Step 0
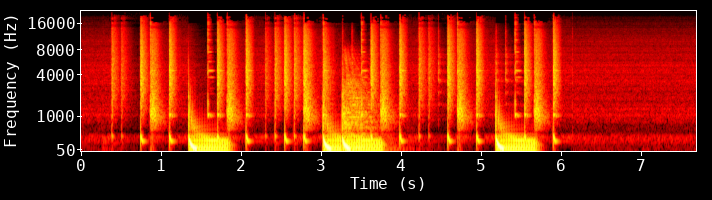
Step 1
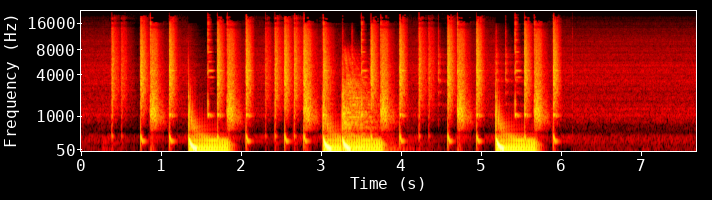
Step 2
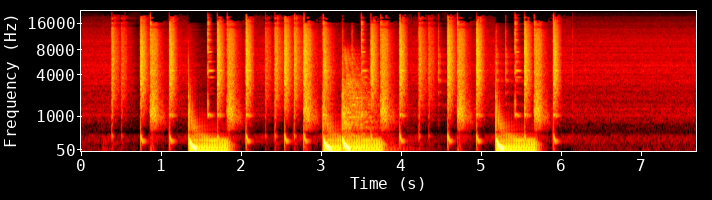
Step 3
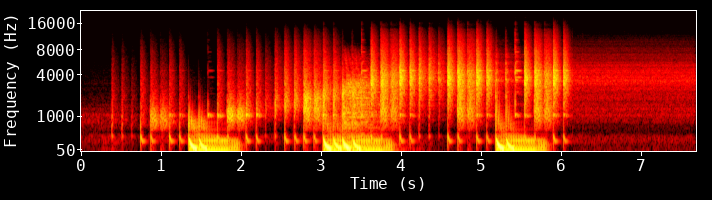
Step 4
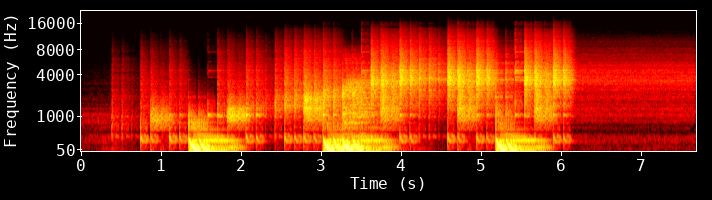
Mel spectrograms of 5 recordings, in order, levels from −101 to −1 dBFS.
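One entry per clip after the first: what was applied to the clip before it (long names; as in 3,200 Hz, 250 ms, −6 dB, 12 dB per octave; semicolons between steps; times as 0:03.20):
parametric band 320 Hz −6 dB 1.5 octaves; in parallel at −2 dB: output level in coarse steps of 15 dB; on the sum: level −5 dB
high-shelf EQ 4,500 Hz +11.5 dB; level −1.5 dB
low-pass filter sweep 730 Hz → 3,600 Hz, 0:01.31–0:03.86; single-tap delay 127 ms −3.5 dB; level −3 dB
reverb whose tail is shaped and stops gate 100 ms flat, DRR 3 dB; level +1.5 dB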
